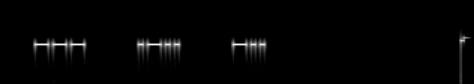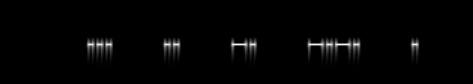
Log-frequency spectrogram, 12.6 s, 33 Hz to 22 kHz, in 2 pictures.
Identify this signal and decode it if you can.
Morse code, heard as a keyed tone, about 20 wpm, spaced as for 9 wpm, 700 Hz. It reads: OLD SINCE
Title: 4x Character Spacing - Top 500 Words - 20wpm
